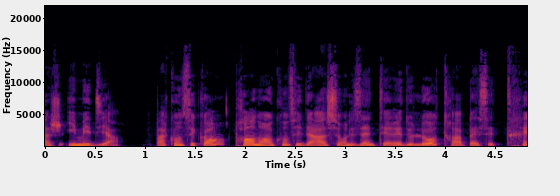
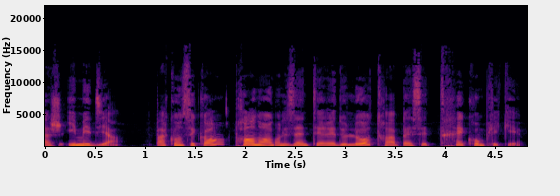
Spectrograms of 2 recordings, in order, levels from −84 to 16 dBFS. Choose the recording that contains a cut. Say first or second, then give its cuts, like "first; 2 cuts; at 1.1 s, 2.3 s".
second; 1 cut; at 2.3 s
